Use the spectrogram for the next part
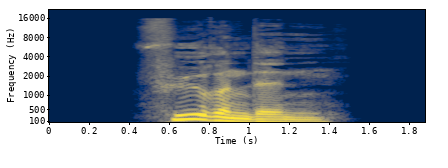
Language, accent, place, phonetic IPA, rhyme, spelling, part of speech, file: German, Germany, Berlin, [ˈfyːʁəndn̩], -yːʁəndn̩, führenden, adjective, De-führenden.ogg
- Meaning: inflection of führend: 1. strong genitive masculine/neuter singular 2. weak/mixed genitive/dative all-gender singular 3. strong/weak/mixed accusative masculine singular 4. strong dative plural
